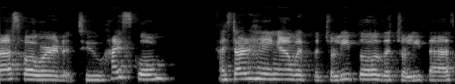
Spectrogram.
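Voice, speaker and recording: Someone with a Spanish accent talks at a fairly quick pace. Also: woman. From Mexico. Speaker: real estate investor. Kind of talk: interview. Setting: video call.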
